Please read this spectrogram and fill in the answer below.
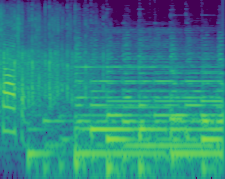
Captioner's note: applause; light music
